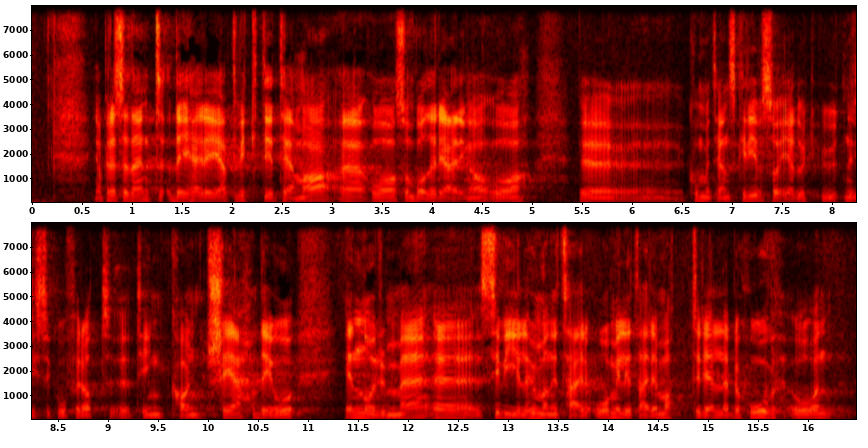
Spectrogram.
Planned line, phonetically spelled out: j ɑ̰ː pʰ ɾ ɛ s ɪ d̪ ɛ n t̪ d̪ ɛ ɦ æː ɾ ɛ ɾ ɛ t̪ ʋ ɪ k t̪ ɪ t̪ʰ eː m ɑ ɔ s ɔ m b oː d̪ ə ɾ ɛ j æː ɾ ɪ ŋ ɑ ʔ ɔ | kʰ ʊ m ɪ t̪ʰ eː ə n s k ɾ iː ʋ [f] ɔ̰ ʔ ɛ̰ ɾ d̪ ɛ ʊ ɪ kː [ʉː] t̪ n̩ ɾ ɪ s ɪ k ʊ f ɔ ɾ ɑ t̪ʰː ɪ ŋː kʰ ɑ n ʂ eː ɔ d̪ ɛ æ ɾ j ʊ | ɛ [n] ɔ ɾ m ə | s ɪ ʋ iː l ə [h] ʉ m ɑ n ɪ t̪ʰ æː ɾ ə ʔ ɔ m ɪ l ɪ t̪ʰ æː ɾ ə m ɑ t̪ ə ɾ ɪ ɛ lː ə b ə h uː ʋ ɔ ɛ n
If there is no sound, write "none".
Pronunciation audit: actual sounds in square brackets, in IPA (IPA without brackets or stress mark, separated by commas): s, ʉː, n, h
